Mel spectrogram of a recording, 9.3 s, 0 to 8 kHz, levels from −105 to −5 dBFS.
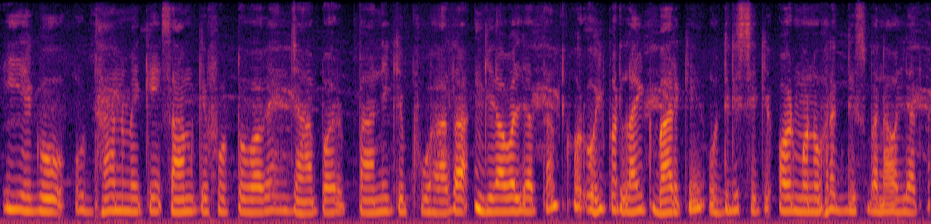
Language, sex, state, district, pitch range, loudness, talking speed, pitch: Bhojpuri, male, Bihar, Gopalganj, 170-195 Hz, -37 LUFS, 195 wpm, 180 Hz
